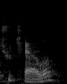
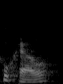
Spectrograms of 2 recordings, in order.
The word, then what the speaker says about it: Chuchel: I know that's really hard to pronounce, and I'm pretty sure everybody will call it Chuchel. But it's actually meant to be pronounced Huchel.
